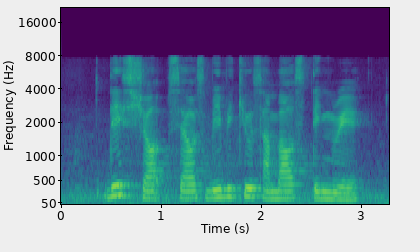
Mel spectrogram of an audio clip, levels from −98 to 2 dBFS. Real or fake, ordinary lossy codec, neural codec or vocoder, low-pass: real; none; none; none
